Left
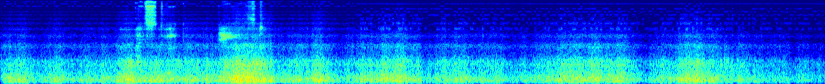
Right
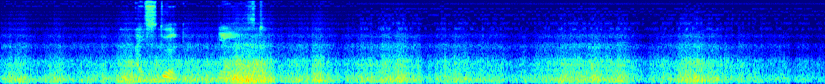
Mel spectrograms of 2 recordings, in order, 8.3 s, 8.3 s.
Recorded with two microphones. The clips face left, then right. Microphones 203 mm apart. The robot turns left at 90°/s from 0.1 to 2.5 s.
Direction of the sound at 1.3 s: 60° right.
